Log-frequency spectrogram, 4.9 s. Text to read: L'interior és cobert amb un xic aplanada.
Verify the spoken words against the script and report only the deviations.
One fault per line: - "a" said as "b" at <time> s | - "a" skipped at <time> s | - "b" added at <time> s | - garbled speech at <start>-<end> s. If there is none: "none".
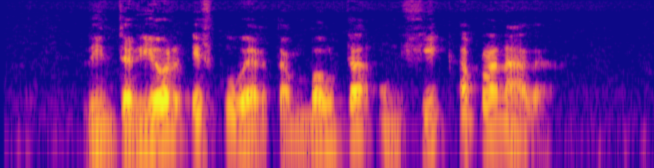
- "volta" added at 2.4 s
